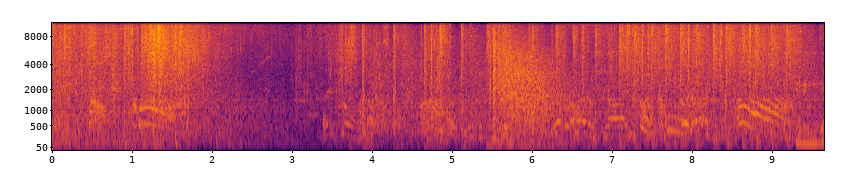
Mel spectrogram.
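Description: Repeated pistol shots ring out in The Division, in sharp bursts scattered among clicks and mechanical clatter, with a voice talking at times alongside the gunfire.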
